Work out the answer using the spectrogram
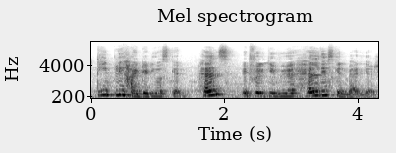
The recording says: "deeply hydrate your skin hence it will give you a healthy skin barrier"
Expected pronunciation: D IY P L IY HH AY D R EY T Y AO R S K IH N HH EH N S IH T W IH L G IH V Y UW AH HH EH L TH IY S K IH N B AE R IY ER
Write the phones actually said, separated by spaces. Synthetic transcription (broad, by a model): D IY P L IY HH AY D EY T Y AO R S K IH N HH EH N S IH T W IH L G IH V Y UW AH HH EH L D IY S K IH N B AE R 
